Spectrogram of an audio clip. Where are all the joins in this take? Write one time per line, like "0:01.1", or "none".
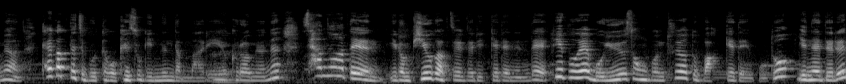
none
